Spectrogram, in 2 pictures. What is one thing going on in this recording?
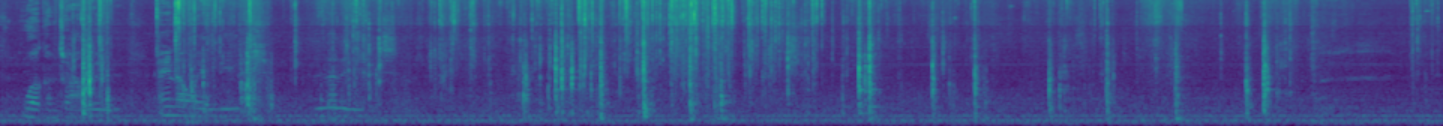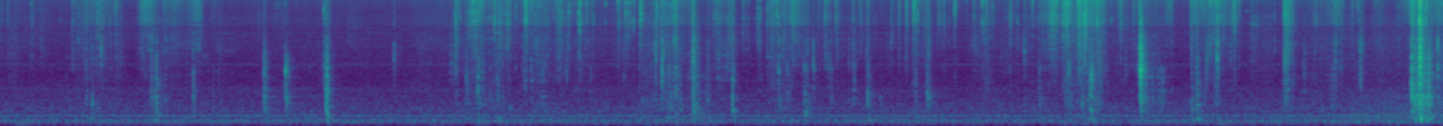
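Plastic packages clatter and rustle as they are moved about.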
